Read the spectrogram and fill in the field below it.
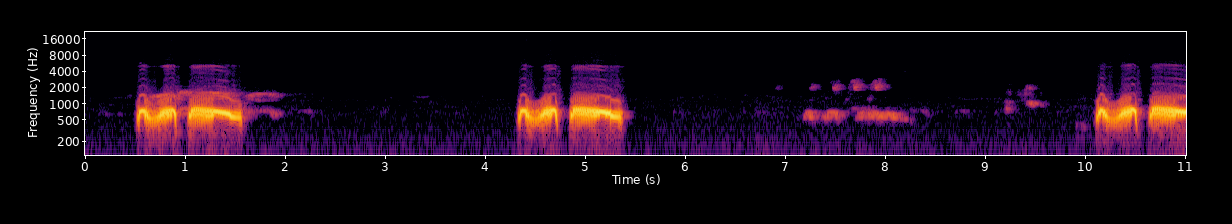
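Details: Lure spotted dove calling to provoke wild birds to fight, 'giọng thổ' style; three evenly spaced deep two-part coos about every four to five seconds, with faint soft notes in the gaps.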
